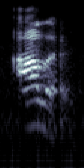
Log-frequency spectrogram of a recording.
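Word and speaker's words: hour: एन आवर, यहाँ पे भी एच साइलेंट आ रहा है इसलिए एन लग रहा है।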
